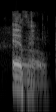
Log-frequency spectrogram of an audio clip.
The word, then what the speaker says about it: Evangelion: No, Evangelion. It's a short E. Evangelion.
